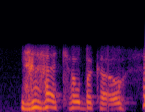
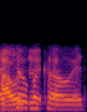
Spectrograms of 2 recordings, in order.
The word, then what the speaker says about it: Etobicoke: Etobicoke, but you were very close. – Oh, okay. – Very impressive. Yeah, Etobicoke. It's Etobicoke. – Okay. – The K is silent.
